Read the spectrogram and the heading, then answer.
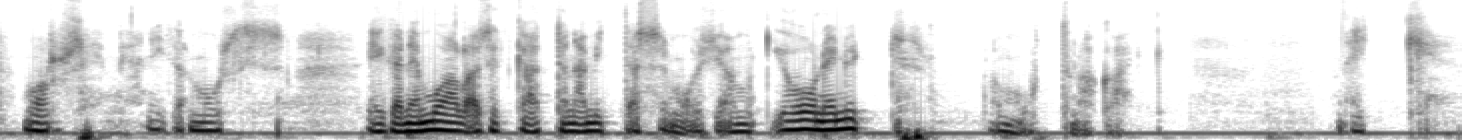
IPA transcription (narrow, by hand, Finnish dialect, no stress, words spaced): morseimiɑ̥ niːt olʲ mustisːɑ eikæ ne muɑlɑˑiset kɑˑøtːænæ mitːæːs semːoˑisiɑ mut joː ne nyt om muːtːunɑ kɑˑik nekːi̥ː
